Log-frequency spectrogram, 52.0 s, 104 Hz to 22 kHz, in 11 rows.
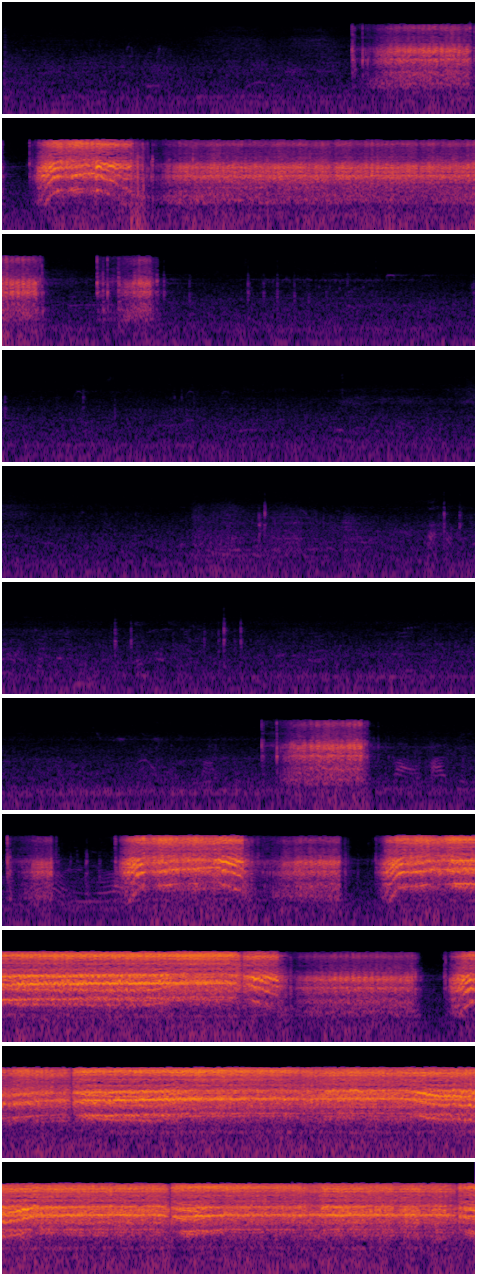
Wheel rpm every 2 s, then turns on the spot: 0, 0, 50, 50, 40, 20, 0, 0, 0, 0, 0, 0, 0, 0, 0, 10, 10, 90, 90, 190, 90, 130, 220, 220, 230, 230.
6-12 30-32 34-36 40-42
